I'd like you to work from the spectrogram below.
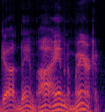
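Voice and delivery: lightly put-on American accent; half-hearted American caricature accent. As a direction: try a mock American accent. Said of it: "learn how to speak like an American".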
